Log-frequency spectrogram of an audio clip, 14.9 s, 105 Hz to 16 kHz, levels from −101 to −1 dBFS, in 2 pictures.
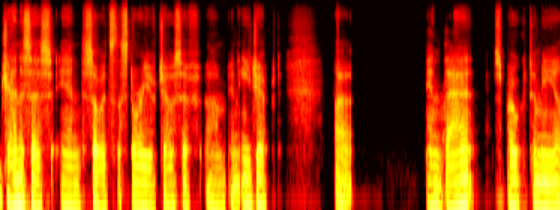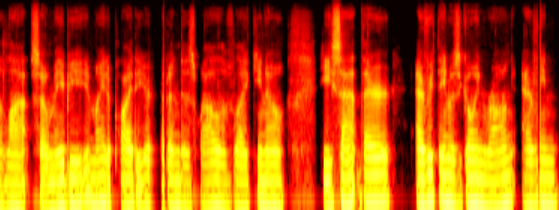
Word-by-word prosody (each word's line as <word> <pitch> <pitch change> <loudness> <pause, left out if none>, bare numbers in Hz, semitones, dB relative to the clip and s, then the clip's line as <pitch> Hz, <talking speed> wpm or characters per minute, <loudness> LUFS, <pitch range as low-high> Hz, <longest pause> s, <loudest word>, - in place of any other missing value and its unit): Genesis, 110 -4 +2
and 100 0 -2
so - - +1
it's 100 +1 -4
the - - -9
story 100 -3 0
of 95 +2 -6
Joseph, 105 +2 -4
um, 105 +1 -5
in - - -4
Egypt, 115 0 -1 0.7
uh, - - -1 1.0
and 105 -2 0
that 105 +3 +3 0.3
spoke 110 -6 -2
to 110 - -2
me 105 0 +3
a 105 - +1
lot, 100 +1 -1
so 100 -2 -1
maybe 110 +3 +2
it - - -1
might 115 +1 +1
apply 110 0 0
to - - -3
your 115 0 -2
husband 110 -1 0
as 105 0 -6
well 110 0 0
of, 105 +1 -7
like, 105 0 -3
you 110 - +2
know, 105 0 +2 0.5
he 110 - +1
sat 125 +2 +2
there, 125 0 +3 0.3
everything 125 +2 +4
was 120 0 +1
going 115 -1 +4
wrong, 110 +4 +1
everything 115 +1 0
110 Hz, 165 wpm, -22 LUFS, 105-115 Hz, 1.0 s, everything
